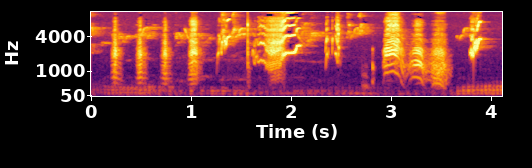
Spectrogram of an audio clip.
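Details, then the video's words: Black-winged myna song played to train pet mynas: evenly spaced harsh chips, then a long grating squawk and a series of loud buzzy notes, with a steady low rumble underneath. "KICAUAN JALAK KEBO GACOR INI PANTAS DIJADIKAN MASTERAN SEMUA JALAK"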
